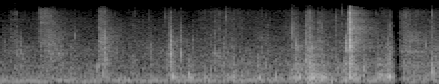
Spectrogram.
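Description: Quiet handling noise: soft clicks and rustles of a test lead being plugged into and handled at a handheld lab scope, with a few sharper clicks near the end.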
